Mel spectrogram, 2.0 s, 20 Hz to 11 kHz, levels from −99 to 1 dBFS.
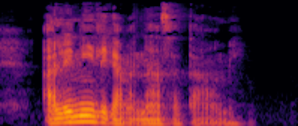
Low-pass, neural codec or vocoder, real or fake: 9.9 kHz; none; real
